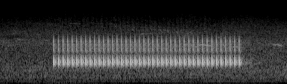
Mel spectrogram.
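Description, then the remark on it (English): A lesser spotted woodpecker drums in one steady, even burst of rapid taps lasting about two seconds, with a slightly buzzy tone and no voices over it. “Its drumming is much quieter and less vigorous than that of the great spotted woodpecker.”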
